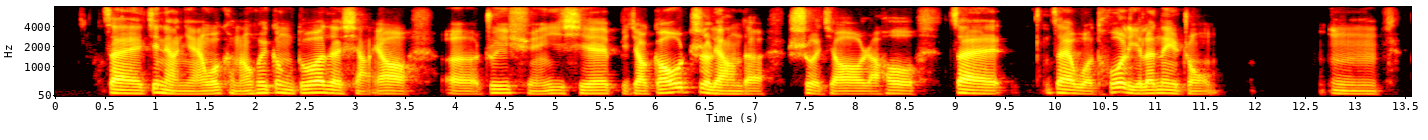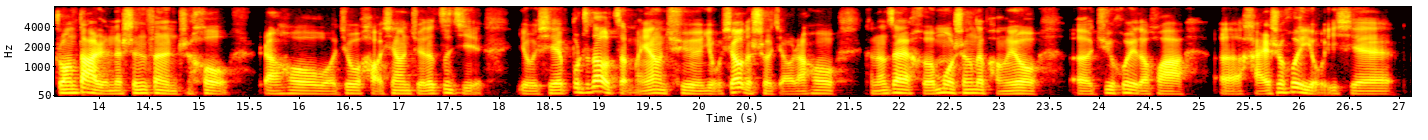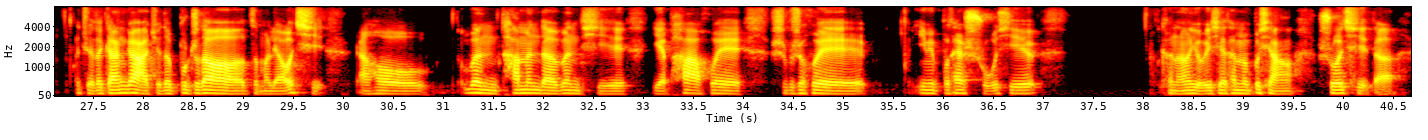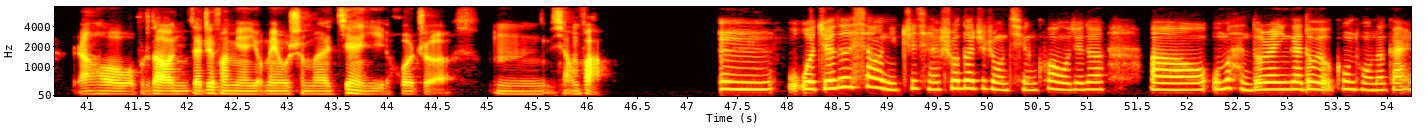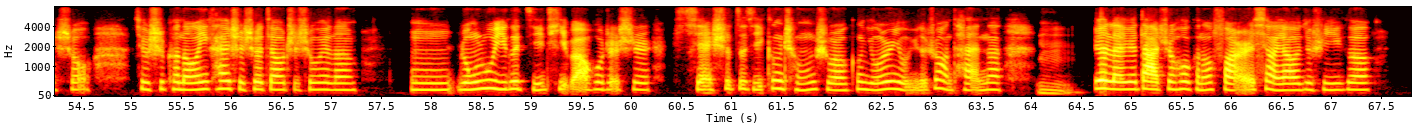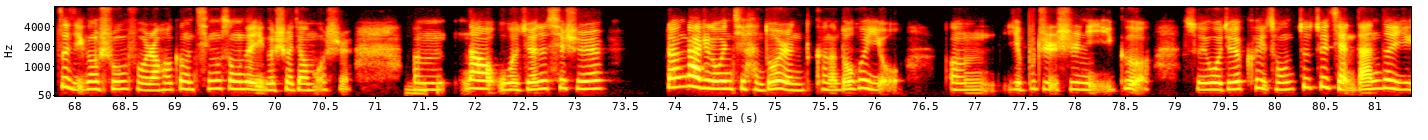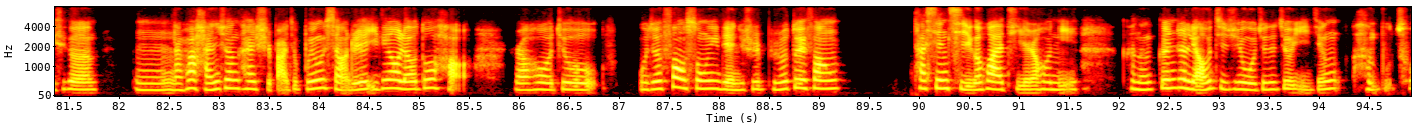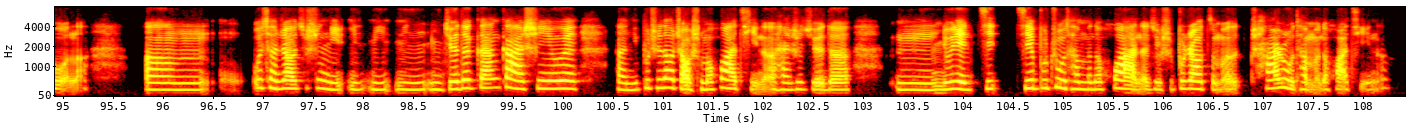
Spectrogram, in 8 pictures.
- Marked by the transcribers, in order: none
- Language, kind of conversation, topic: Chinese, advice, 在聚会时觉得社交尴尬、不知道怎么自然聊天，我该怎么办？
